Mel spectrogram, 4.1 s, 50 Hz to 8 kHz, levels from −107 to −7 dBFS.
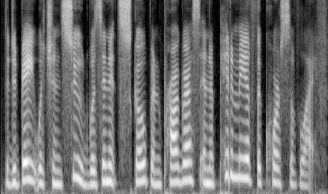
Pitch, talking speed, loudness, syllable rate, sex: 230 Hz, 250 wpm, -18 LUFS, 6.6 syllables/s, female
